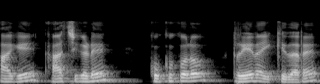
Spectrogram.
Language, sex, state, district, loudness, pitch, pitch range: Kannada, male, Karnataka, Bangalore, -17 LUFS, 140 Hz, 125-160 Hz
